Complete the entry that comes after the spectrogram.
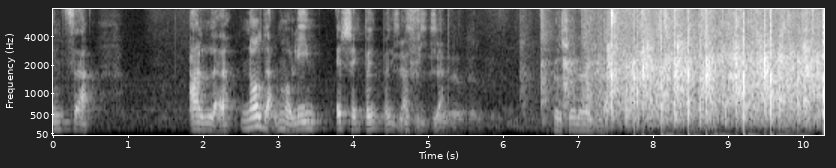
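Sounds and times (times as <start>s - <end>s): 
speech: 0.0s - 0.7s, 1.8s - 5.8s, 6.7s - 7.8s
audience applause: 6.6s - 10.2s.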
